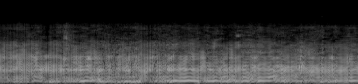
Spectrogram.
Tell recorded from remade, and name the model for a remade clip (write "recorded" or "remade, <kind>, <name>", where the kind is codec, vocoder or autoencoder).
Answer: remade, vocoder, Vocos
